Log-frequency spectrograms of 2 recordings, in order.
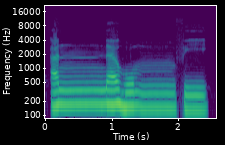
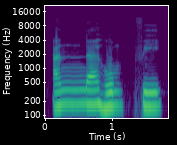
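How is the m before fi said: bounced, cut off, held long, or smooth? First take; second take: held long; cut off. First: The m is pressed hard and held long. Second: The sound breaks off after the m. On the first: "terlalu ditekan lama-lama" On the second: "Terputus. ... ada putus"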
